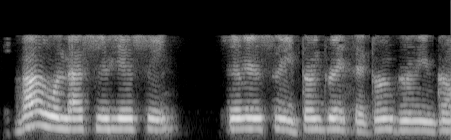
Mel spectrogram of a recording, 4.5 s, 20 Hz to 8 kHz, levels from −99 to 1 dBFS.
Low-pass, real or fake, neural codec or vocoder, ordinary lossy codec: 7.2 kHz; fake; codec, 24 kHz, 0.9 kbps, WavTokenizer, medium music audio release; AAC, 16 kbps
